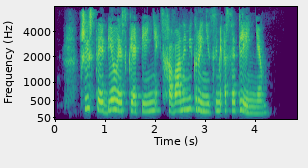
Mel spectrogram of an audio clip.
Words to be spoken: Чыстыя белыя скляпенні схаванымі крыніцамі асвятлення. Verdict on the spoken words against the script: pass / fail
pass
